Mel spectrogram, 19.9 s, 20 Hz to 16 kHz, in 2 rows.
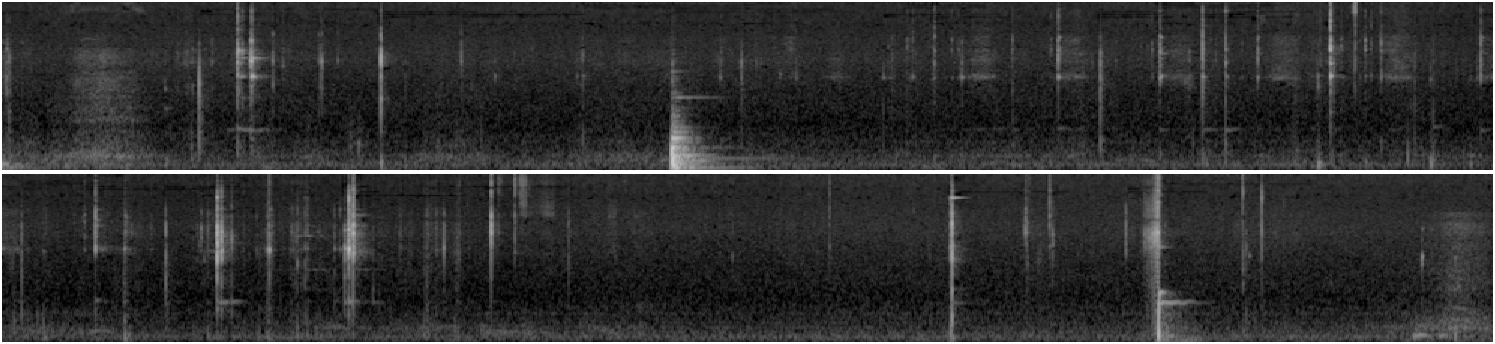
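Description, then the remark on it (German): A bottle of 2017 Grenache wine from the Ardèche, France, being opened: a run of small scrapes, clicks and metallic fiddling with foil and corkscrew, punctuated by a couple of sharper thuds or pops, with no talking. “Und den mache ich jetzt mal auf.”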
